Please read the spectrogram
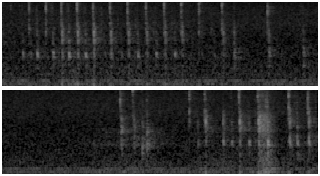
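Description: Faint typing on a computer keyboard: a quick run of keystrokes in the first two seconds, a pause, then another burst of keystrokes near the end.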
